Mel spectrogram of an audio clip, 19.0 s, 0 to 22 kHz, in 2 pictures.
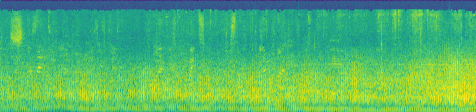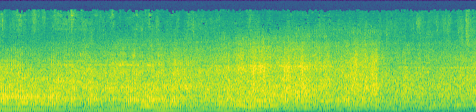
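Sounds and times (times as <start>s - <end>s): helicopter flying overhead: 0.0s - 19.0s.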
